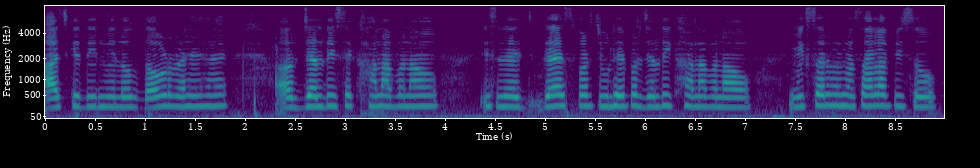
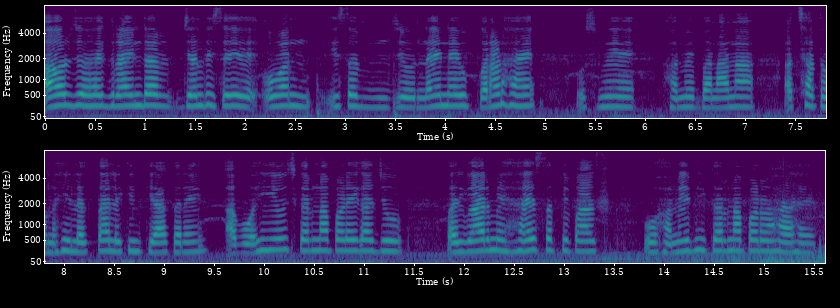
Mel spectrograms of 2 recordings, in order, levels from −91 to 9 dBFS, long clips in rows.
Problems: none marked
